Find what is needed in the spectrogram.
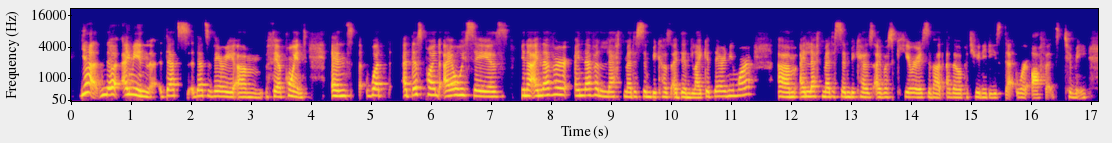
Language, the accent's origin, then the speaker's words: English; Austria; I'm originally from Austria. So, I'm Austrian.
